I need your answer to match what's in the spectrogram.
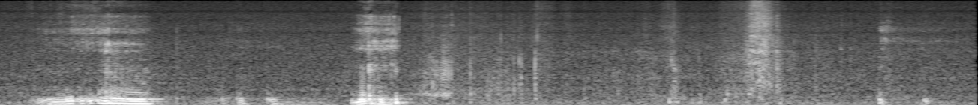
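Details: Loud snoring: two low, rumbling snorts a few seconds apart, then quieter snuffly breathing in a small room.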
